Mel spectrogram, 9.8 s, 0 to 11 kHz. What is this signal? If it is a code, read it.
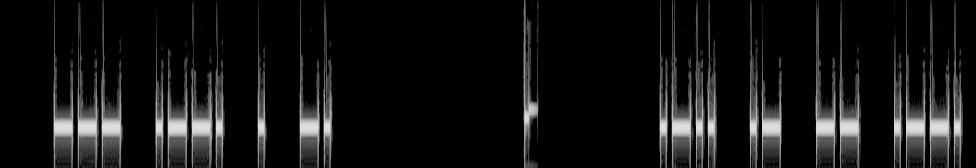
Morse code, heard as a keyed tone, about 20 wpm, spaced as for 14 wpm, 700 Hz. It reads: OPEN LAMP
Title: 153 Lesson 25f - Letter p - Words 20wpm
